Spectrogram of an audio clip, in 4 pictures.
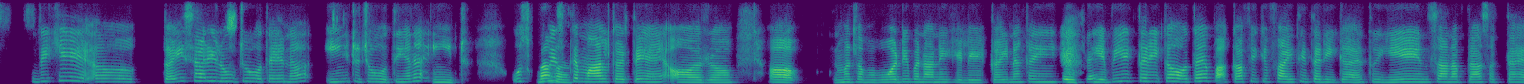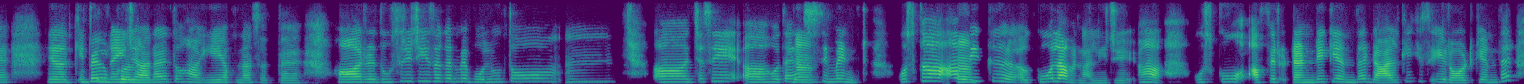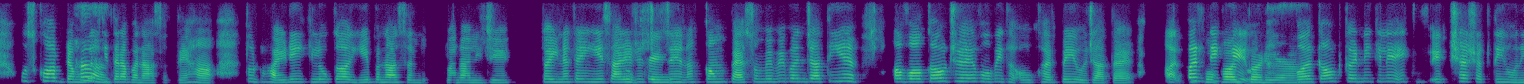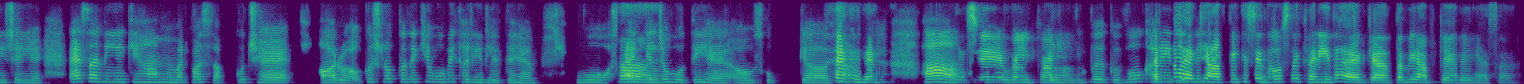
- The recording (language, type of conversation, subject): Hindi, podcast, जिम नहीं जा पाएं तो घर पर व्यायाम कैसे करें?
- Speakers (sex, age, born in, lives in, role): female, 20-24, India, India, guest; female, 20-24, India, India, host
- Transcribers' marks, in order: other background noise; tapping; in English: "बॉडी"; in English: "रॉड"; in English: "वर्कआउट"; in English: "व वर्कआउट"; chuckle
